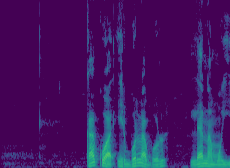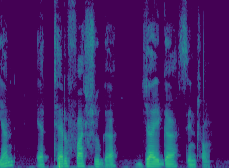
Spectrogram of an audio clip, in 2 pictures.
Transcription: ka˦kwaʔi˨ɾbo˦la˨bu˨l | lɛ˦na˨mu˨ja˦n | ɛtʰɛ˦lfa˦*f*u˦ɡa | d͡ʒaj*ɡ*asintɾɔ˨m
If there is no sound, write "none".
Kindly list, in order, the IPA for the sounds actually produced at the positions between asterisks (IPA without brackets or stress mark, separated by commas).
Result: ʃ, ɡ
